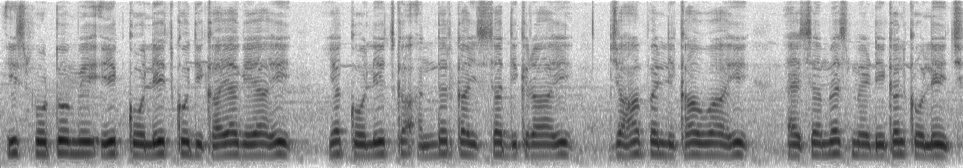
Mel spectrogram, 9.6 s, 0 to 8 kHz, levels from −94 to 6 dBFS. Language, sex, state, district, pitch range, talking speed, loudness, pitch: Hindi, male, Rajasthan, Jaipur, 155-175 Hz, 170 wpm, -16 LUFS, 165 Hz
